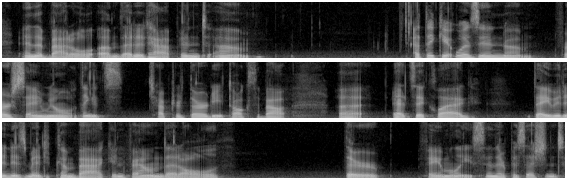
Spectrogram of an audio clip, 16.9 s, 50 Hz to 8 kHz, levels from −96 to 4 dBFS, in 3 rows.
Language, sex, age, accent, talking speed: English, female, 30-49, American, 155 wpm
